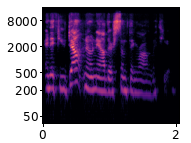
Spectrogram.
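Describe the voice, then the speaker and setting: A woman's voice: mid-range voice, fast, fairly bright tone. A middle-aged woman, a spiritual teacher, talking earnestly through a release session, often repeating and listing phrases.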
